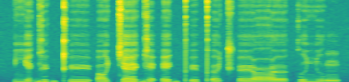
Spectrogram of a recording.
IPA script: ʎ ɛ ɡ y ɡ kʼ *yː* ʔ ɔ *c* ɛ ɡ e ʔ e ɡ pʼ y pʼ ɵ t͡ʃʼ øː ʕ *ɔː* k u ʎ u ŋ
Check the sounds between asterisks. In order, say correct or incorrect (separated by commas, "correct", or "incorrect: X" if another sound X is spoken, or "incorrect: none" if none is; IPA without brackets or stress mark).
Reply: correct, correct, incorrect: ɵː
